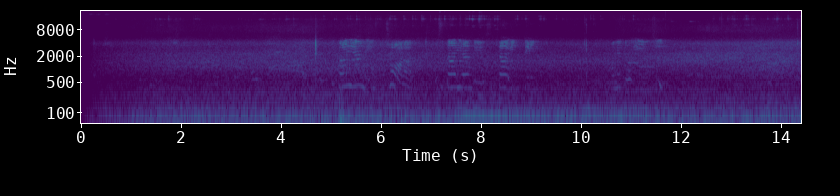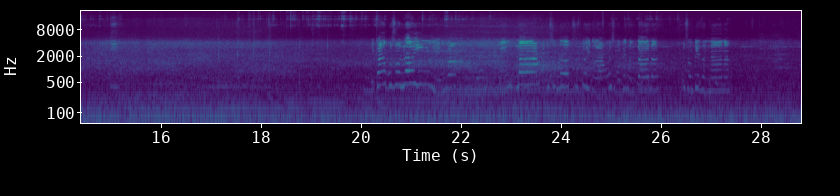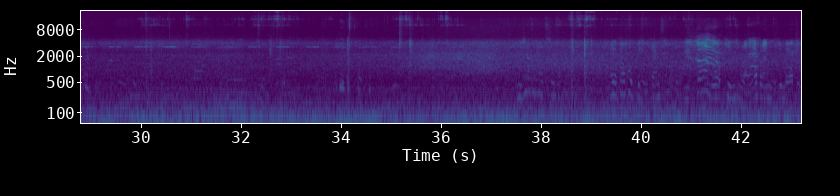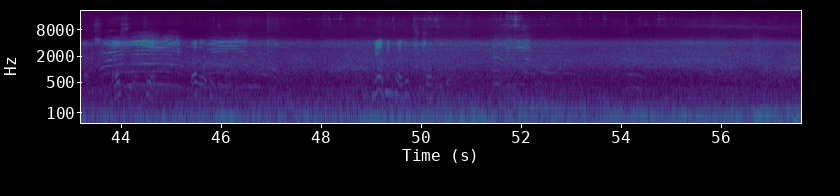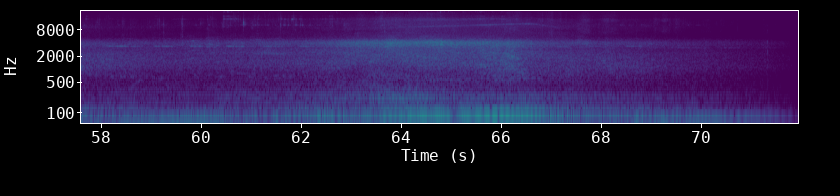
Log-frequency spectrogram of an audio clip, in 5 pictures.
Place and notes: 乳山遊客中心, Kinmen County - Mother and child
In the next port, Mother and child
